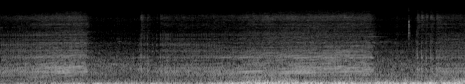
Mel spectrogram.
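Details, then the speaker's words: Kawasaki Ninja two-stroke after replacing a faulty battery that had sapped power and made the exhaust sound dull and tinny: crisp note climbing cleanly through the revs under throttle with steady pull, no misfire or flat spots; running healthy. "Kemarin Sius Motovlog nggak berani ngegas begini sih, karena memang nggak ada tenaganya ini motor ini cuy."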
